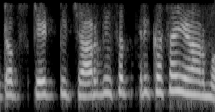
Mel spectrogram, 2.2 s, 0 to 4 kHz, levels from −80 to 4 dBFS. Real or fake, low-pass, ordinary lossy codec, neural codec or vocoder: real; 3.6 kHz; none; none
